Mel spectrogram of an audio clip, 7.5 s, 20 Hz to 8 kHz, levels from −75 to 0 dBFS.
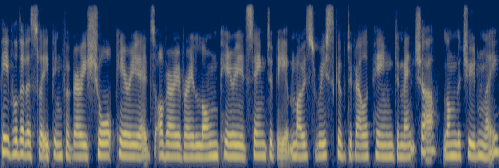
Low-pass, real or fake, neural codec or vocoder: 7.2 kHz; fake; codec, 16 kHz, 2 kbps, FreqCodec, larger model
